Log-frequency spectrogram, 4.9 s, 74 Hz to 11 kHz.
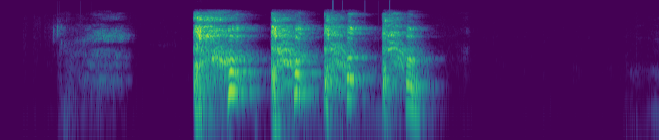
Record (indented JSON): {
  "cough_length": "4.9 s",
  "cough_amplitude": 29058,
  "cough_signal_mean_std_ratio": 0.39,
  "survey_phase": "beta (2021-08-13 to 2022-03-07)",
  "age": "45-64",
  "gender": "Female",
  "wearing_mask": "No",
  "symptom_none": true,
  "smoker_status": "Never smoked",
  "respiratory_condition_asthma": false,
  "respiratory_condition_other": false,
  "recruitment_source": "REACT",
  "submission_delay": "1 day",
  "covid_test_result": "Negative",
  "covid_test_method": "RT-qPCR",
  "influenza_a_test_result": "Negative",
  "influenza_b_test_result": "Negative"
}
